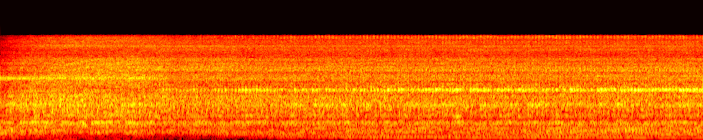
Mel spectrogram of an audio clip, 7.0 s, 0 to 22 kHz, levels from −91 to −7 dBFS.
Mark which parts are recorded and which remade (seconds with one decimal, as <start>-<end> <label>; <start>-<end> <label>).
0.0-0.7 recorded; 0.7-2.1 remade; 2.1-2.5 recorded; 2.5-7.0 remade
